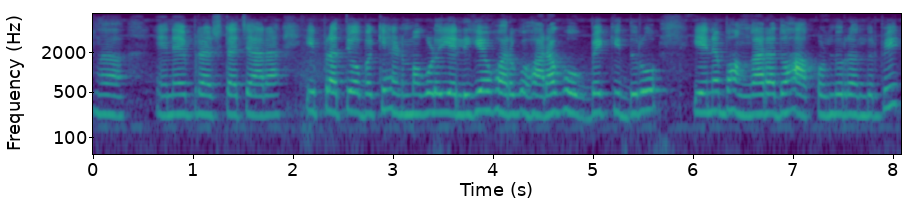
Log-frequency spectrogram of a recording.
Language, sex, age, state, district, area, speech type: Kannada, female, 18-30, Karnataka, Bidar, urban, spontaneous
